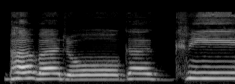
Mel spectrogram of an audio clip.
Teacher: So just remember in this word Bhavarogagni, Bha is Mahaprana, Ga is Alpa Prana.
